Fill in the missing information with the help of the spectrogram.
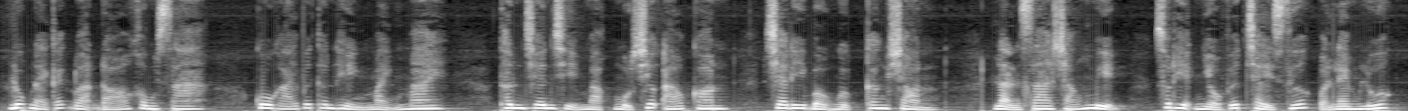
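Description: A woman reading a romance story aloud in scripted narration, soft and emotive. Her voice is mellow and warm with a breathy, slightly husky texture. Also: mid-range voice, expressive, normal speed. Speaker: audiobook narrator.

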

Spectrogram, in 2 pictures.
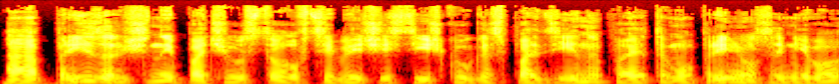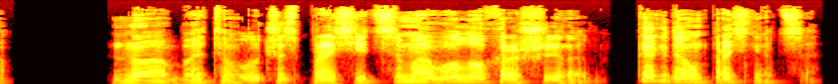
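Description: A man voicing an excitable, anxious young sister with a raised, eager voice. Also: on the low side, a little fast, no echo, clean studio sound.

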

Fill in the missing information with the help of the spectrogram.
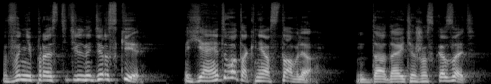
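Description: A man reading a story, putting on a haughty young noblewoman, a count's daughter who is quick to anger. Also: expressive, lightly acted. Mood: furious. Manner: raised pitch, indignant and shrill when angry.

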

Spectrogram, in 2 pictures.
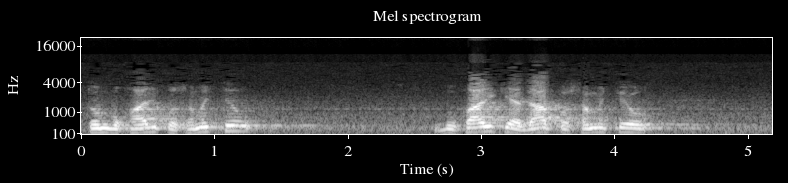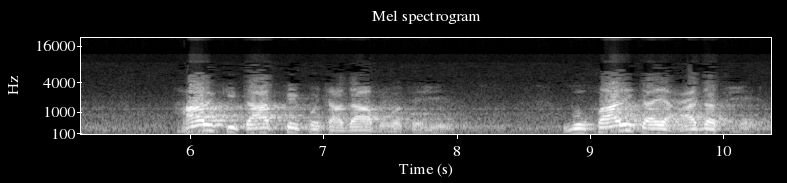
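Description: A man's voice: mid-range voice, a little hiss or hum. An older man with a Pashtun-accented Urdu, teaching scripture in a didactic, argumentative lecture and reciting Arabic passages. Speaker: Quran and hadith teacher. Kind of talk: religious lecture. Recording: echoey hall, dull lo-fi old recording.

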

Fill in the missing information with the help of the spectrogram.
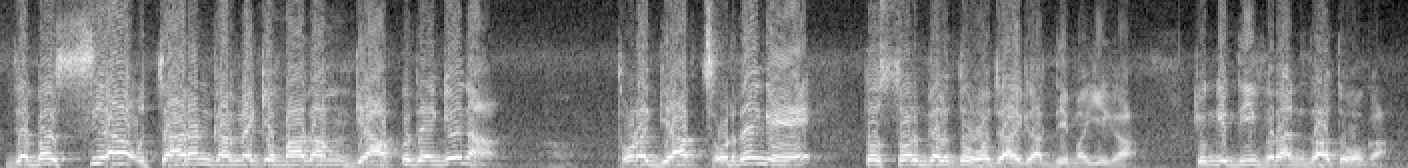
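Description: A man teaching Vedic mantra chanting, intoning each line slowly and then explaining the pitch marks. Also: lively intonation, a bit bright, rough recording.

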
